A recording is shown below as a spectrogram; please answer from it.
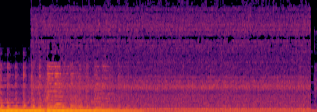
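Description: Countertop blender running, starting about half a second in and churning eggs, banana, oats and protein powder into pancake batter. Guitar background music plays over the first two seconds, then fades, leaving the blender alone.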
